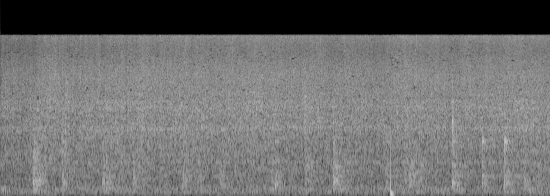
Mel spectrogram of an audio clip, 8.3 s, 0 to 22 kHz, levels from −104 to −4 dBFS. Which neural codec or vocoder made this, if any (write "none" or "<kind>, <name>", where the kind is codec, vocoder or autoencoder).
none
